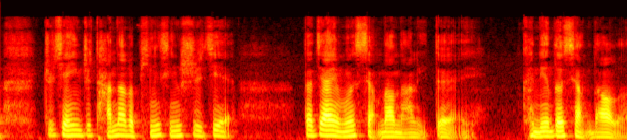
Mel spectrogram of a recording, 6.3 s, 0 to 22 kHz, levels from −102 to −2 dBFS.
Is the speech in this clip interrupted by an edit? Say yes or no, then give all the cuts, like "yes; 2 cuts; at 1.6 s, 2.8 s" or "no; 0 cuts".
no; 0 cuts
